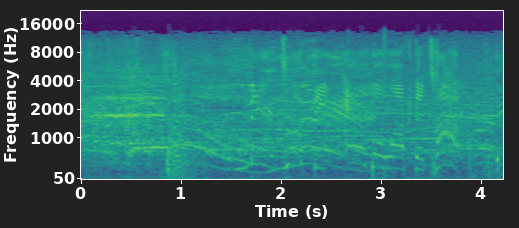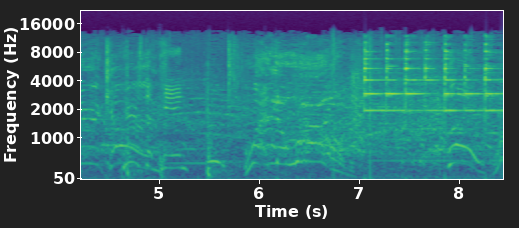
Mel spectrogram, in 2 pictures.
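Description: A single heavy slam on the wrestling ring about a second in: a wrestler's body landing from the top rope onto the ring. It is followed by a crowd of fans shouting and yelling.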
